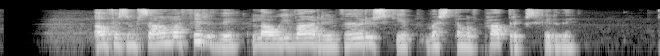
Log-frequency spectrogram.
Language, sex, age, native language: Icelandic, female, 40-49, Icelandic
